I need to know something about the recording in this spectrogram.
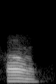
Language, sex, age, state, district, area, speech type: Maithili, male, 18-30, Bihar, Madhubani, rural, conversation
